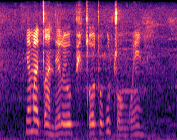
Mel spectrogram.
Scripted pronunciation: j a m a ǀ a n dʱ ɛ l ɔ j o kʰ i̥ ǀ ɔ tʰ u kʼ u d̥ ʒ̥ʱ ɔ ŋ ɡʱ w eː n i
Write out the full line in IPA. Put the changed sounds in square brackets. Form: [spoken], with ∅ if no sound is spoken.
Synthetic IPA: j a m a ǀ a n dʱ ɛ l ɔ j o [pʰ] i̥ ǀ ɔ tʰ [ɔ] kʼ u d̥ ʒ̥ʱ ɔ ŋ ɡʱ w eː n i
